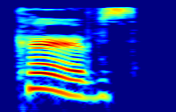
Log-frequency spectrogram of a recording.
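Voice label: "curves", British English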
